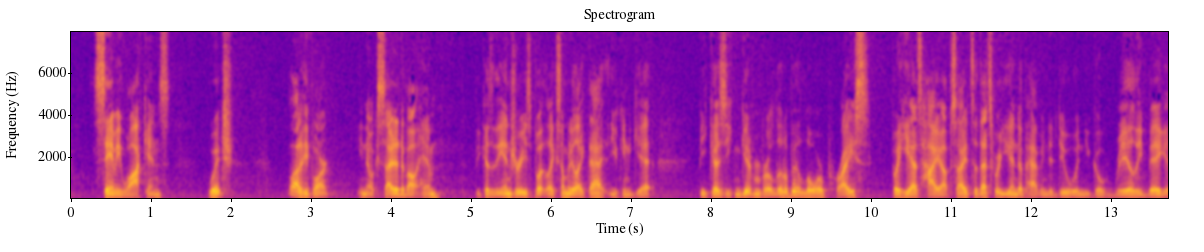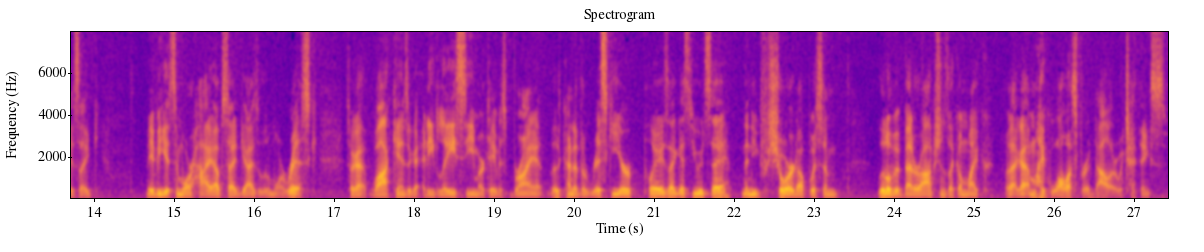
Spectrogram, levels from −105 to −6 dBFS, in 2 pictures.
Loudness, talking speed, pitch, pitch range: -25 LUFS, 250 wpm, 105 Hz, 95-125 Hz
